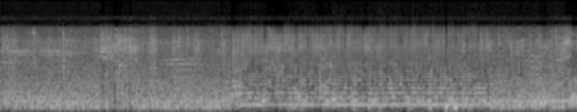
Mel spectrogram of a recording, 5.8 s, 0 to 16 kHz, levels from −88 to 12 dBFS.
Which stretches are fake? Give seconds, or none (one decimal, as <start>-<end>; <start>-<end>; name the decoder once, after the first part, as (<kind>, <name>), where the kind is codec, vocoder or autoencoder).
2.4-4.9 (vocoder, BigVGAN v2)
